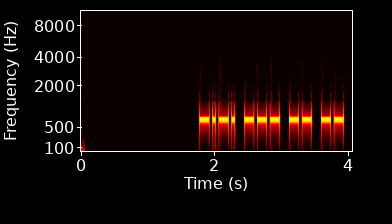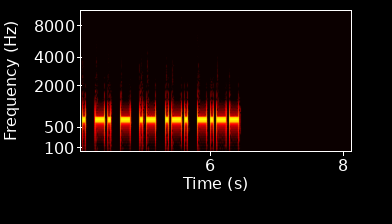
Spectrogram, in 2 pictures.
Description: Morse code, heard as a keyed tone, about 25 wpm, 700 Hz. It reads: COMMENTARY
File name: 10 Letter Words - First 3 Letters Given - 25wpm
